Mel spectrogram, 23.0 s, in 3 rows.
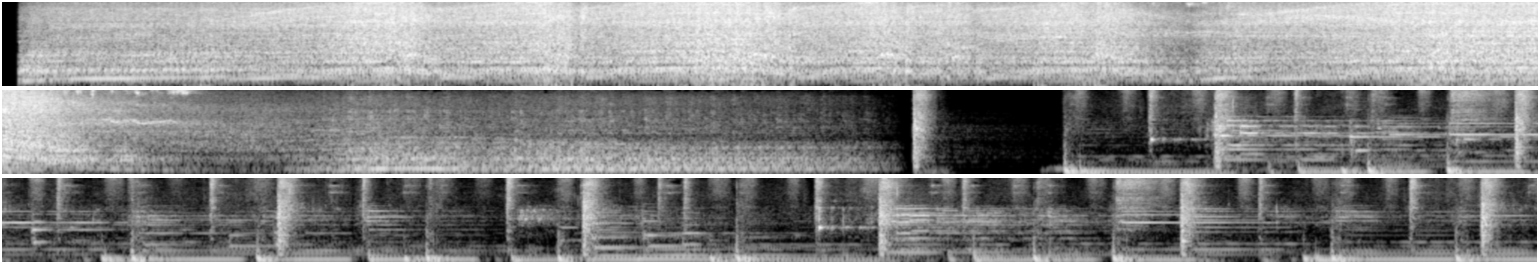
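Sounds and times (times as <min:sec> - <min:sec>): car engine revving hard: 0:00.1 - 0:12.2
tyres spinning in a burnout: 0:00.1 - 0:12.2.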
